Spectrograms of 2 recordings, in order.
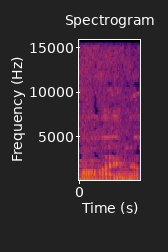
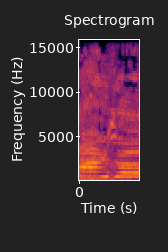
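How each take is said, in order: First: It sounds bored and flat. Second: It sounds pleasantly surprised.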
